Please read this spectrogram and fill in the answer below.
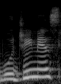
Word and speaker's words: business: अब ये क्या है जिसकी स्पेलिंग बुजीनेस लगती है, लेकिन इसे क्या बोलते हैं? बिजनेस, बिजनेस, ठीक है, बिजनेस मतलब कारोबार।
